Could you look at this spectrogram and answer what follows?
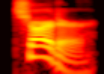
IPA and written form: tʃˈɑrtɚ (charter)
